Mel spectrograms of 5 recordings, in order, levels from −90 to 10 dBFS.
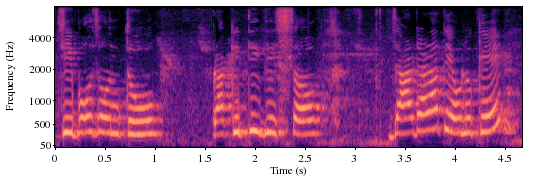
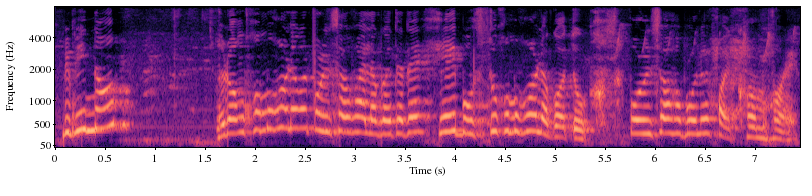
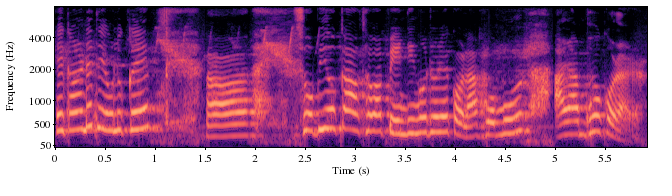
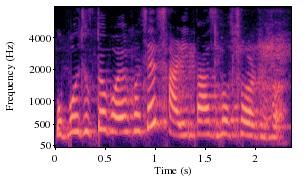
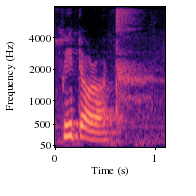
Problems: constant background noise, echo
